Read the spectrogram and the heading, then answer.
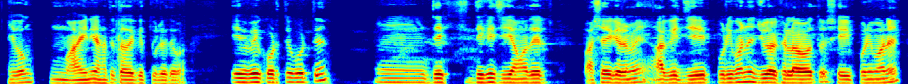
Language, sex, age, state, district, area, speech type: Bengali, male, 18-30, West Bengal, Dakshin Dinajpur, urban, spontaneous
